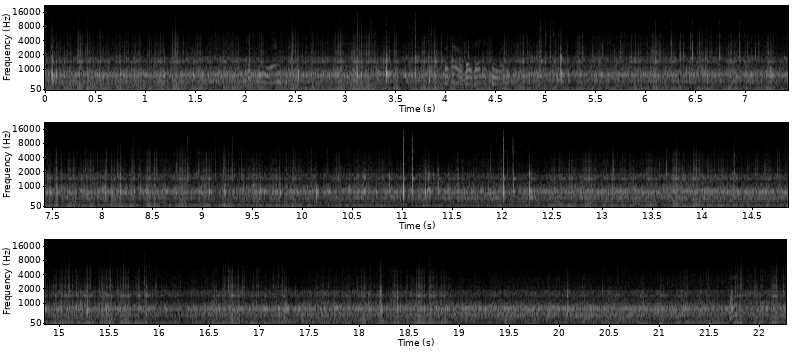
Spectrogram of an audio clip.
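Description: Wind rumbles against a nearby microphone.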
